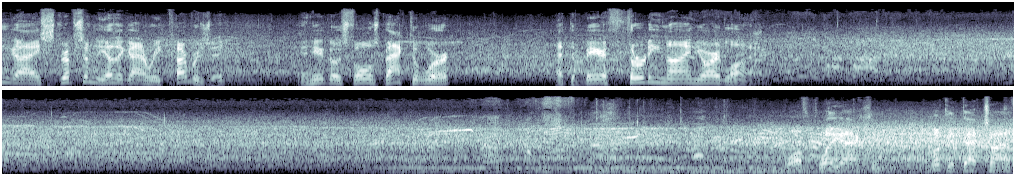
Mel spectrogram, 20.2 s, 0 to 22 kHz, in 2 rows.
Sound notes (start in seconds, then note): 9.4 crowd cheering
